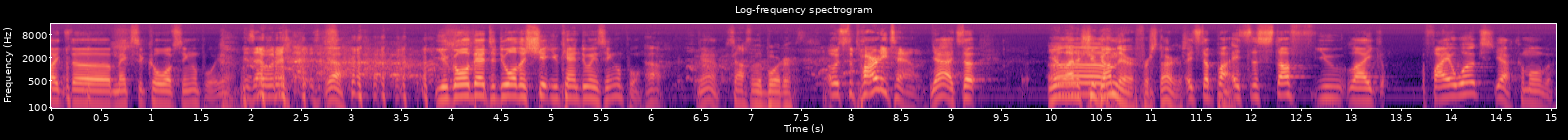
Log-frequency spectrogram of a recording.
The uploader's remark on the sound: live podcast, recorded at the legendary Stand Up NY comedy club on the Upper West Side of Manhattan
